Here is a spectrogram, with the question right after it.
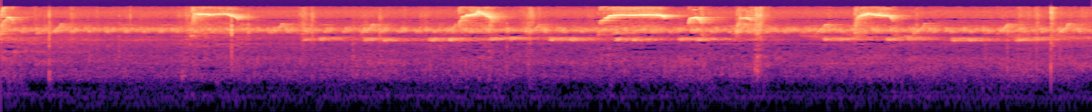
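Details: Monkey named Jazzy crying loudly when Jane, another monkey, fails to come and help; scattered high arched squeals come in short bouts against constant buzzing insects.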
